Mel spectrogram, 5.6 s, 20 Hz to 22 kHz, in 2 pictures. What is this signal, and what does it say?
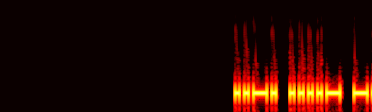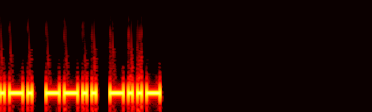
Morse code, heard as a keyed tone, about 36 wpm, 700 Hz. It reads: F4CZX
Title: DXCC-100 Call Signs - 5 Characters - 35wpm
